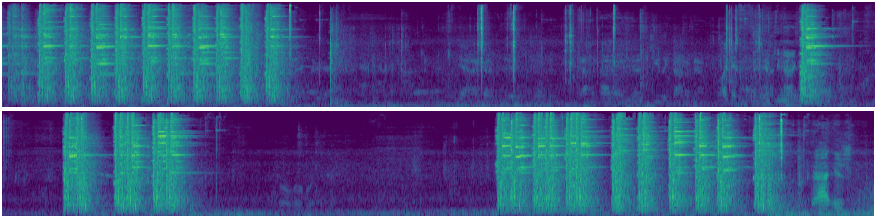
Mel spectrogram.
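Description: Bul Armory Tac Comp pistol firing on a shooting range: rapid strings of sharp, loud shots at the start and end, with a few scattered single shots in between.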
